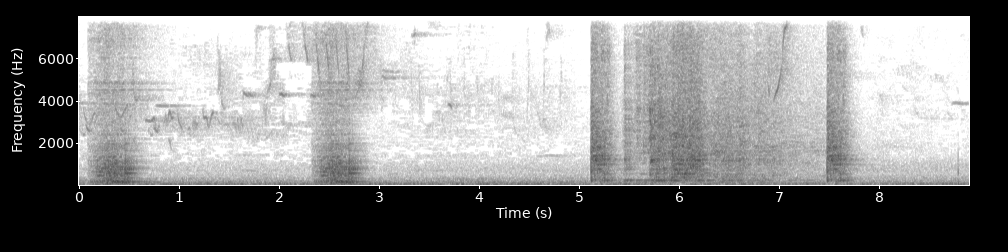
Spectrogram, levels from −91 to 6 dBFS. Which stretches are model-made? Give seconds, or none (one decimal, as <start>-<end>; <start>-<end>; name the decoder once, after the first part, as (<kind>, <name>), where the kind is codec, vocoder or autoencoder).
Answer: none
